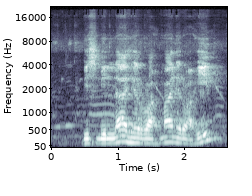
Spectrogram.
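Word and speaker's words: بسم الله الرحمن الرحيم: huruf ro ada tasdid di atas huruf Ro lagi ada tas tasdid bacanya jadi agak ditekan ya Pak ditekan tapi jangan ditahan kalau bukan di huruf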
